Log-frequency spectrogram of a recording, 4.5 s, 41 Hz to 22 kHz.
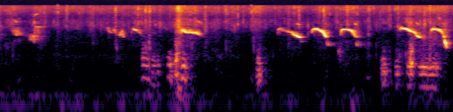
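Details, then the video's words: Free-range chickens in South Africa in 2024, giving short low clucks in bursts, mixed with bright high downward-slurred chirps of other small birds repeated through the recording. "Free Range Chickens"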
